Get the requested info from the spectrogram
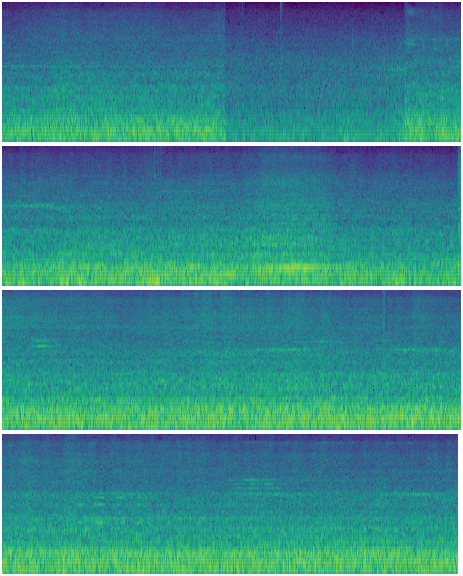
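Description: A loud, steady rumbling noise that drops away suddenly about two seconds in and comes back under two seconds later. Faint short high chirps recur in the second half.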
